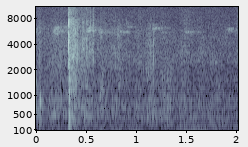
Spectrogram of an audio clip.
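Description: A single sharp tap or click, then faint handling noise over a low steady hum.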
